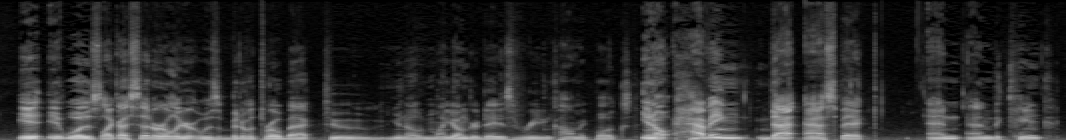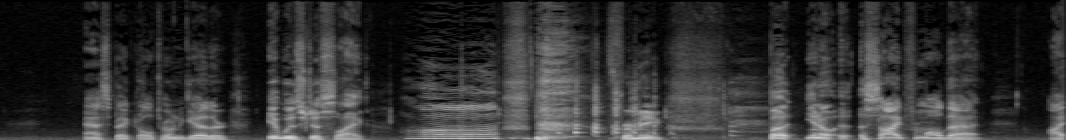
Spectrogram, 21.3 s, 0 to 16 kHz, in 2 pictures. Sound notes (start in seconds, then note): 16.0 laughs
